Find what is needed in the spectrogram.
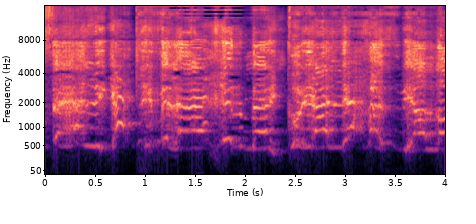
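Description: A woman crying and wailing in a high, strained voice, half-speaking through her sobs, broken by short catches of breath.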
